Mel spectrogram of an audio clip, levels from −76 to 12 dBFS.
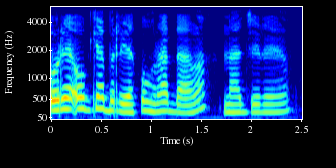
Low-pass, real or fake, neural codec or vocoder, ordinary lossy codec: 5.4 kHz; real; none; none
